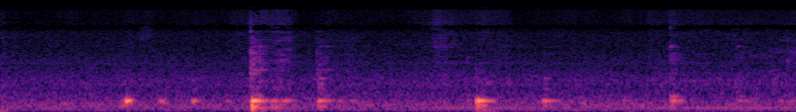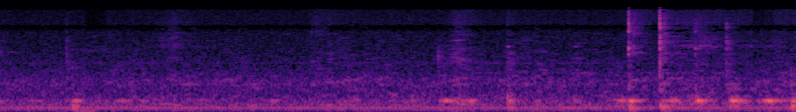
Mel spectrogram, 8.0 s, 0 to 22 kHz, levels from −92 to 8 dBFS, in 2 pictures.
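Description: From start to finish the speech carries echo with no canceller. The far end's loudspeaker feeds its microphone, and nothing removes the return. Each phrase comes back about 300 ms later, roughly 12 dB quieter and thinner than the original.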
